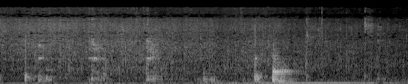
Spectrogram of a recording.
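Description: Chinese cured sausage frying slowly over low heat in oil with chopped chili, producing a steady close-up sizzle broken by the scrapes and clacks of stirring.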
